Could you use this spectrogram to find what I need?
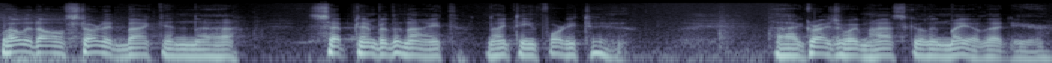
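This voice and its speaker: With an American accent, a man speaks at a moderate pace and fairly low pitch, with ordinary pitch variation and a dark, mellow tone. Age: 80s+. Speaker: war veteran. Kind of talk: interview answer.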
